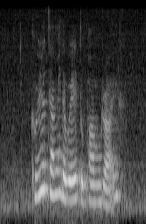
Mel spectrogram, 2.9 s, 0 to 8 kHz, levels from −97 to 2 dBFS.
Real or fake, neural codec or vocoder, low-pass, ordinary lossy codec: fake; vocoder, 22.05 kHz, 80 mel bands, HiFi-GAN; 7.2 kHz; Opus, 64 kbps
